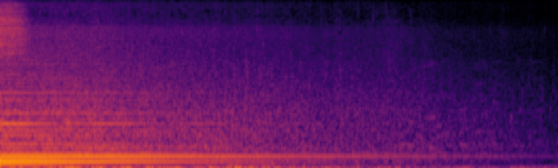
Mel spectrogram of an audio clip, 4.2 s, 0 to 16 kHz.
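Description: Final chord on a Martin GPCPA5K acoustic-electric guitar ringing out and dying away, fading to silence near the end.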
